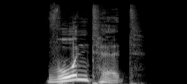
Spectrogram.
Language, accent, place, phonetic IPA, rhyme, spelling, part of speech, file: German, Germany, Berlin, [ˈvoːntət], -oːntət, wohntet, verb, De-wohntet.ogg
- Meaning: inflection of wohnen: 1. second-person plural preterite 2. second-person plural subjunctive II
